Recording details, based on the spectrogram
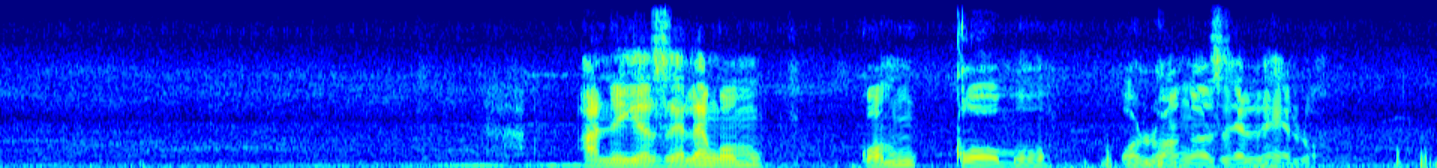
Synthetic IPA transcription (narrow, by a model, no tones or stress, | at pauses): anik̬ɛzɛlɛ | ŋom̩ɡ͡ǃʱɔmɔwɔlwaŋazɛlɛːlɔ̰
